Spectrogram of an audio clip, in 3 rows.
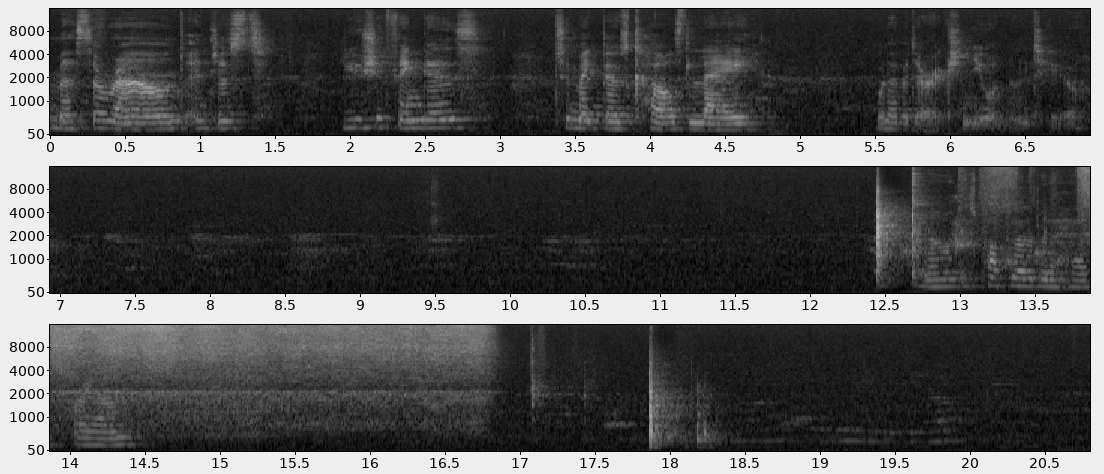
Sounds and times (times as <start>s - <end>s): Inside, small room: 0.0s - 20.8s
Speech: 12.7s - 14.5s.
